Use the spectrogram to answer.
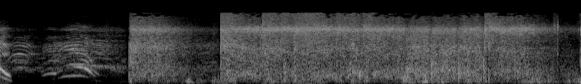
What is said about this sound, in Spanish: Esto que ustedes escuchan, la angustia, los gritos, los disparos, fue lo que se vivió hace cerca de 48 horas en algunas veredas, una de ellas Puerto Rico, cerca de Tumaco, uno de los principales puertos sobre el Océano Pacífico,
